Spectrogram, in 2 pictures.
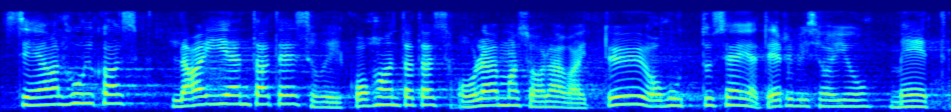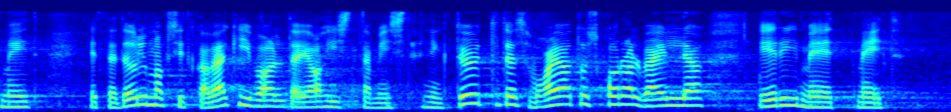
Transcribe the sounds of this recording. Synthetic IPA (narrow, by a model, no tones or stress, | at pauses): se̞ɑlɦulɡɑs | lɑje̞nd̪̥ɑd̪e̞svɤjko̞ɦɑnd̪̥ɑd̪̥e̞so̞lemɑso̞levɑjd̪̥̚t̪øːo̞ɦut̪ːˑuse̞jɑt̪e̞rviso̞jume̞ːt̪me̞jd̪̥ | e̞t̪ne̞d̪ɤlmɑksid̪̥kɑvæɡ̥ivɑld̪̥ɑjɑɦist̪ɑmist̪niŋɡ̥̚t̪ø̞ːt̪ːˑɑd̪̥e̞svɑjɑd̪̥usko̞rːɑlvælʲjɑe̞ɾime̞ːt̪me̞jd̪̥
